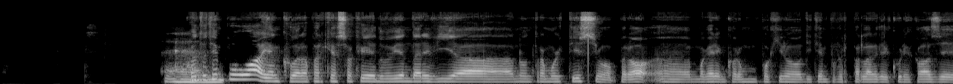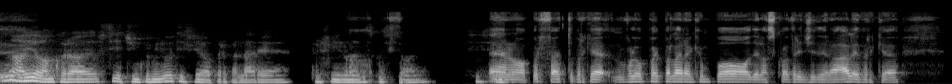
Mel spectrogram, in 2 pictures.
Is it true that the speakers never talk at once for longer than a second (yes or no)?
yes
